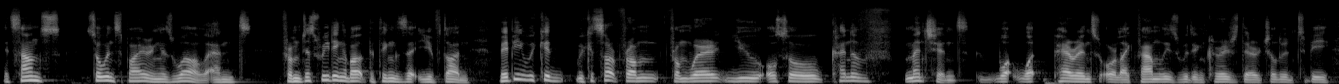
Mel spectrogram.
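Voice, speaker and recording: A man's voice: mid-range voice, normal speed. A man hosting a podcast interview, thankful and self-deprecating as he introduces his guest. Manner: warm, grateful, self-deprecating. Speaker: podcast host.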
